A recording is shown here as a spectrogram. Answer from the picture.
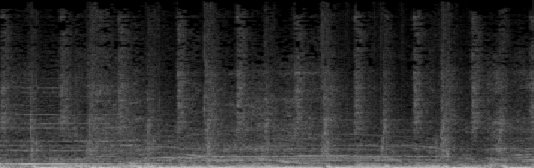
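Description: Loud dance music with a steady beat and heavy bass, with a melodic vocal line over it.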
